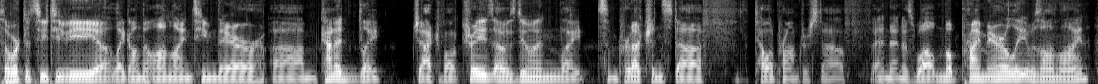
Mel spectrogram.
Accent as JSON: {"language": "English", "town": "Tantallon", "region": "Nova Scotia", "country": "Canada", "tie": "born or raised there", "said": "I grew up in Tantalum, Lewis Lake area"}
